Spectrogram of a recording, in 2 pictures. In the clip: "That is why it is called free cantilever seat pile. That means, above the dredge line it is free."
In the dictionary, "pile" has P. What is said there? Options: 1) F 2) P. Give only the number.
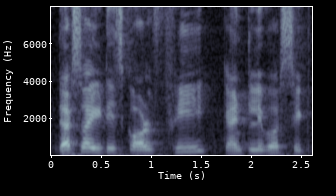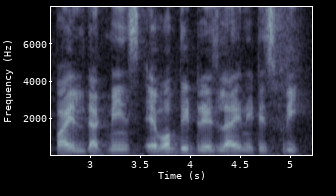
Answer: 2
